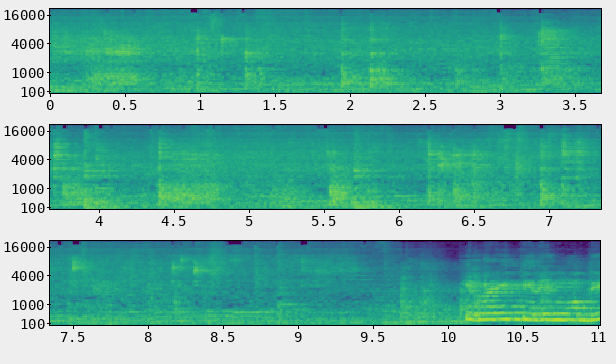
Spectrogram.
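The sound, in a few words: drumsticks (sajne data) frying in oil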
